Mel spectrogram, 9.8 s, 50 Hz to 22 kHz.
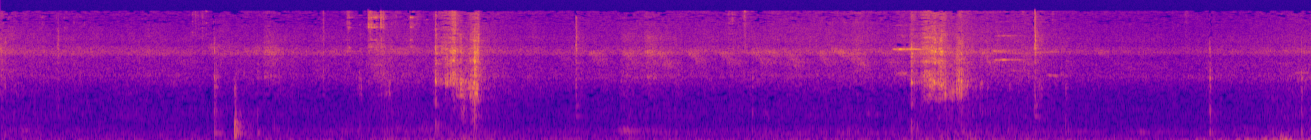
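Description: Metal spoon scraping and clinking in a stainless steel pot as oily jackfruit pickle is scooped out. There is a short click near 2 s in and two louder scrapes, about 3.5 s and 7 s in.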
